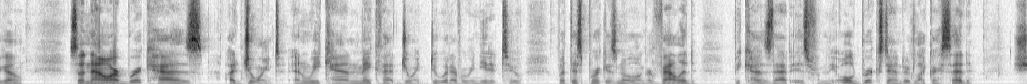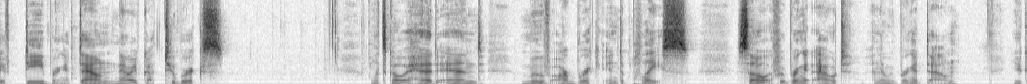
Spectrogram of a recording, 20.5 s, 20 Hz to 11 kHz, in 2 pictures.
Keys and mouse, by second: 0.8 middle click, 4.1 KP_3, 4.5 KP_1, 5.1 Tab, 6.0 Delete, 9.7 shift+d, 10.8-12.0 drag, 12.3 Tab, 13.9-16.4 typing, 17.3 click.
